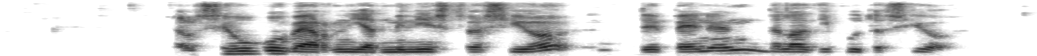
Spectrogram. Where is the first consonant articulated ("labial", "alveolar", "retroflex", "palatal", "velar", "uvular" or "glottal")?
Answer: alveolar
